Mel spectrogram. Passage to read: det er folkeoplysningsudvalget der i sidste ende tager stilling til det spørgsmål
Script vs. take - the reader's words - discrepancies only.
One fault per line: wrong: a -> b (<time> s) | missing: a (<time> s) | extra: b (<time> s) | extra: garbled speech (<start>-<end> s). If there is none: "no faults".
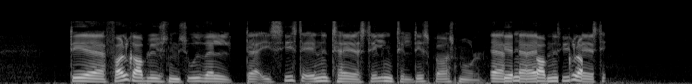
extra: garbled speech (4.9-6.1 s)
